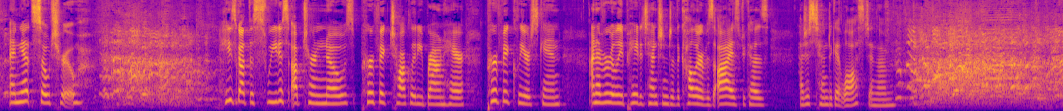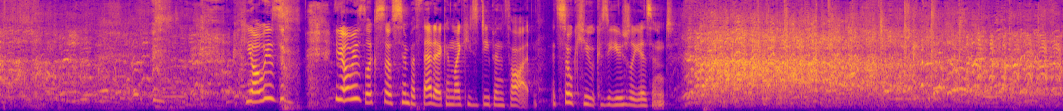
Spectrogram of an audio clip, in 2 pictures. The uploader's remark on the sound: Recorded live at The Artesian in Regina.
